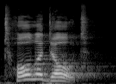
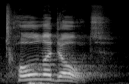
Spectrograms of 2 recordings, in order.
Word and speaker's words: toledot: This is the word in Hebrew pronounced, and say it after me, toledot. Toledot. Yeah, like you're saying, hold the door.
